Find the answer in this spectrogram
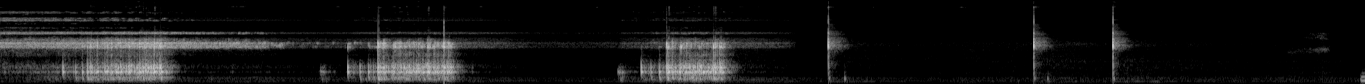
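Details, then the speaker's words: Teaching example of lung crackles, likened to stepping on dry leaves, from fluid in the alveoli: three rough crackling breath sounds over a steady background whine, then a few sharp isolated clicks. "Como ahora en otoño pueden tomar el ejemplo de como si uno estuviera pisando eh hojas secas. Bueno, así. O si ustedes agarran el pelo y se lo pasan en el oído y hacen el movimiento, pueden sentir el ruido crepitante."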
